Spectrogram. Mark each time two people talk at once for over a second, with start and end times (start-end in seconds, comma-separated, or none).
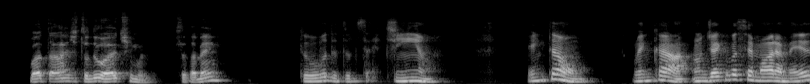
none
